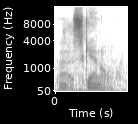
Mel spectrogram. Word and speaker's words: Scannell: I'll also give a thanks to Sam Scandron Scannell, whose name I also mispronounced on last week's pod. So again, a nice, easy association, Scannell like flannel.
